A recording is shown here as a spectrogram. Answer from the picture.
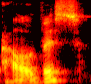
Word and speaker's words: Alvys: I always say well I want to sound like Elvis uh many times I just love uh what Elvis did to uh rock and roll and that's exactly what Alvis is doing to TMS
